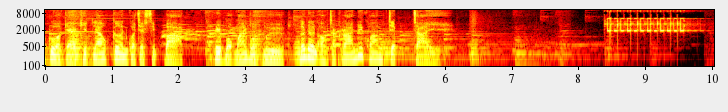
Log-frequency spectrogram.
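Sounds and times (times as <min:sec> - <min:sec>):
speech: 0:00.0 - 0:06.5
mobile phone ringtone: 0:08.4 - 0:10.0.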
